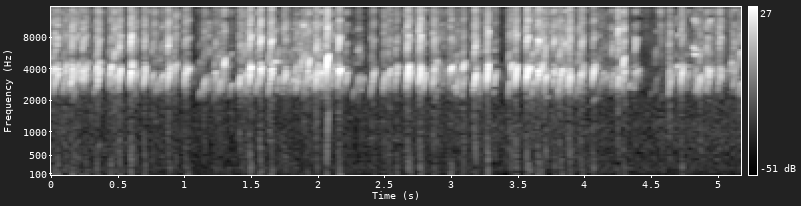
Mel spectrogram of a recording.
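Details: Goldfinch tutoring song for chicks: rapid, sharp chirps and jingling twitters pour out steadily, easing slightly near the end.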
